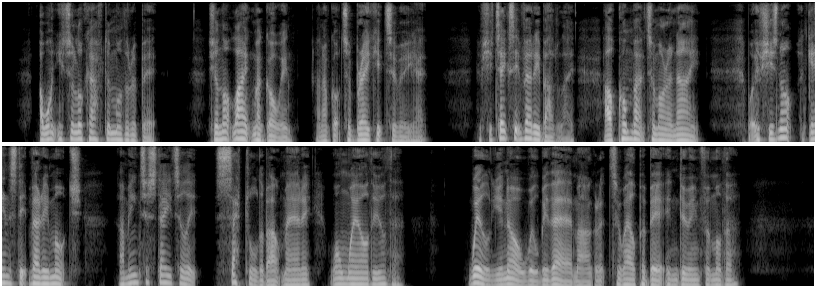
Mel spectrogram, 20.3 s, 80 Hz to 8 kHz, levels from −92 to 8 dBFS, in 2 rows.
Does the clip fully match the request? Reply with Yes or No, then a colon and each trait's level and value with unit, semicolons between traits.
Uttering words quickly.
Yes: fast, 215 wpm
